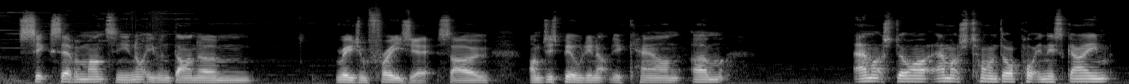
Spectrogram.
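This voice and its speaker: The speaker has a London accent and ordinary pitch variation, talking at a fairly slow pace with long, frequent pauses. Music plays in the background. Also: man, medium pitch for a man. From London, England. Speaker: gaming streamer. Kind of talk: live gameplay stream chat. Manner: casual, with frequent fillers.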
